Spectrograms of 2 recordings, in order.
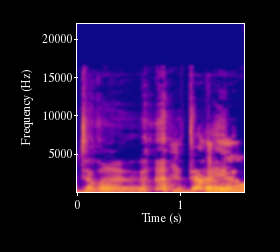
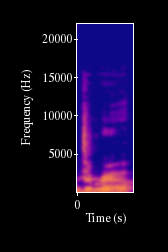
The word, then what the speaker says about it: DeRieux: DeRieux or DeRieux, however you want.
